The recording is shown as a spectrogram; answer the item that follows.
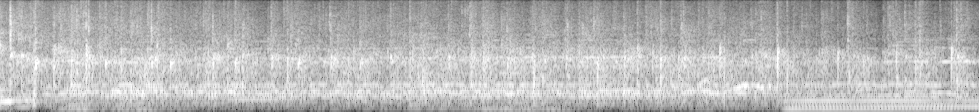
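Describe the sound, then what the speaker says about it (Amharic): A church congregation claps for the Lord during a preaching service, dense sustained applause with faint ululation and voices mixed in, loud and continuous throughout. "ለጌታ የእልልታ ጭብጨባ"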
